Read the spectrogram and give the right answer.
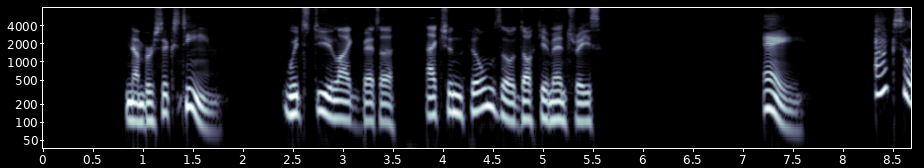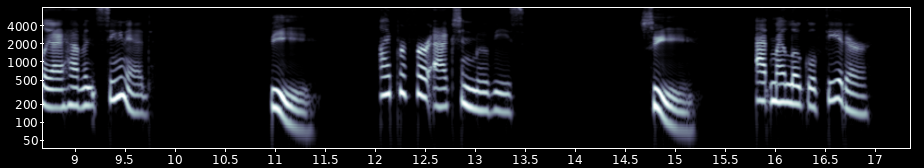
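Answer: B: I prefer action movies.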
